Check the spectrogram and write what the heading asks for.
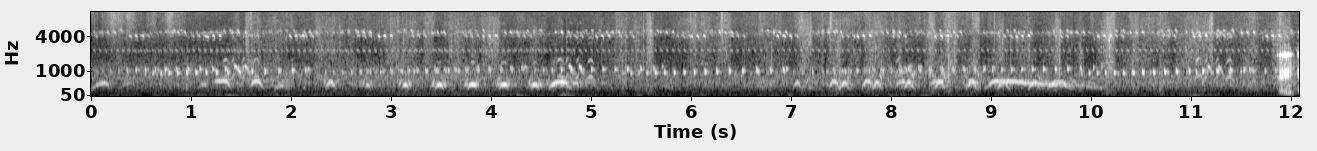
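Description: Night-forest sound effects: an owl hooting in repeated runs of short calls over a fast, steady trilling.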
